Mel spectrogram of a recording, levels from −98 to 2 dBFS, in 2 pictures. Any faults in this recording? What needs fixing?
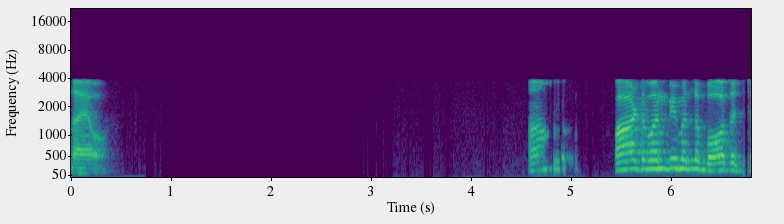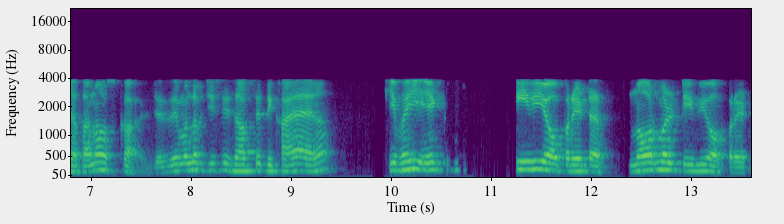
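Nothing in this audio needs to be fixed, since no faults can be heard in it.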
